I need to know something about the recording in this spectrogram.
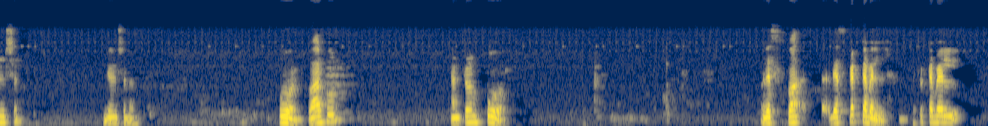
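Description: A middle-aged man speaks slowly and calmly into a close microphone, with long pauses.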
